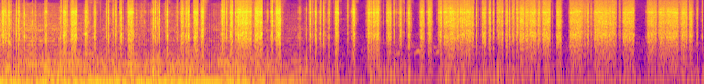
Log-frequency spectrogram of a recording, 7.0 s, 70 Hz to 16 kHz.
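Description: Falcon 9's nine Merlin engines during ascent, heard as a crackling rumble with hiss and many brief dropouts. The low rumble falls away about three seconds in, leaving a fainter crackling hiss.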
